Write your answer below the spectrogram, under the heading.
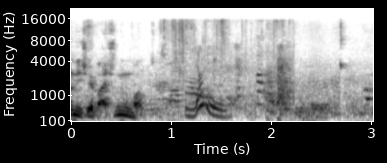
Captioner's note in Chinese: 嚼嚼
